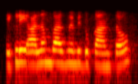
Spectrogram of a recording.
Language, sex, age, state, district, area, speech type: Sindhi, female, 45-60, Uttar Pradesh, Lucknow, rural, conversation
